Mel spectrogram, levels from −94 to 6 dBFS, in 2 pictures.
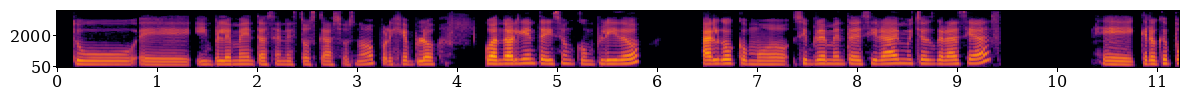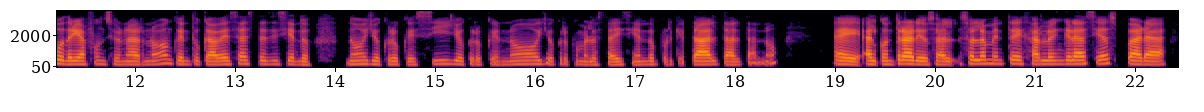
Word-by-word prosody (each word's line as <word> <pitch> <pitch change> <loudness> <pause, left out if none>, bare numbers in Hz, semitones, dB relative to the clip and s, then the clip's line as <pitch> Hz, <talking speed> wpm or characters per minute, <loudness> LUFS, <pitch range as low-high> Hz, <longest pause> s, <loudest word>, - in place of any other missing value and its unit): tú, 175 -2 -2
eh, 155 -2 -4
implementas 180 +1 -2
en 170 0 -6
estos 170 +1 -7
casos, 160 -3 -7
¿no? 180 +5 -4
Por 210 - -7
ejemplo, 175 +1 -1 0.5
cuando 200 0 +7
alguien 225 +2 +3
te 210 - +3
hizo 195 +3 -4
un 205 - -8
cumplido, 195 - 0 0.6
algo 205 +2 +6
como 180 -3 -3
simplemente 200 0 -1
decir: 195 +1 -2
"Ay 210 +1 +5
muchas 215 -2 -3
gracias". 205 - +1 1.0
Eh, 170 -3 0
creo 195 -1 +1
que 215 - 0
podría 180 -3 +3
funcionar, 165 -3 -3
¿no? 170 +3 -4
Aunque 210 -4 -1
en 170 - -3
tu 175 - -6
cabeza 170 +3 +2
estés 185 -1 -6
diciendo: 175 -2 -4 0.4
"No, 180 +1 -3
yo 180 -2 -3
creo 165 0 -4
que 160 +1 -7
sí, 185 +4 -8
yo 175 -3 -3
creo - - -7
que - - -8
no, 180 +3 -4
yo 185 - -5
creo - - -10
que 165 - -13
me 160 - -5
lo 160 - -3
está 155 -1 -4
diciendo 160 +1 -5
porque - - -11
tal, 170 0 +6
tal, 155 -2 0
tal, 250 - -7
¿no?". 220 - -7 0.6
Eh, 170 -3 +5
al 180 -1 +4
contrario, 175 0 +6
o - - -3
sea, 165 -1 +1
solamente 200 0 0
dejarlo 185 -1 +2
en: 185 0 -3
"Gracias". 195 +3 +3
Para, 175 -3 +5
180 Hz, 175 wpm, -24 LUFS, 170-195 Hz, 1.0 s, cuando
